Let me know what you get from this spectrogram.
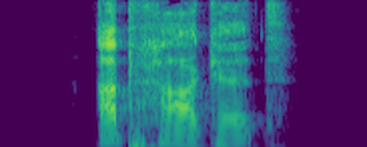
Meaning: second-person plural dependent subjunctive I of abhaken
- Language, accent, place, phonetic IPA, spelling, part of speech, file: German, Germany, Berlin, [ˈapˌhaːkət], abhaket, verb, De-abhaket.ogg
